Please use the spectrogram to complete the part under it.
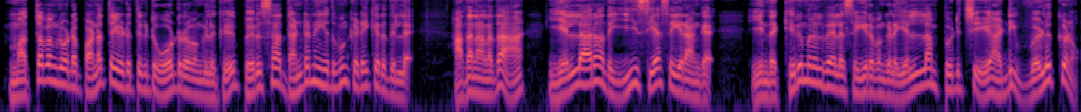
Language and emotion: Tamil, disgusted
